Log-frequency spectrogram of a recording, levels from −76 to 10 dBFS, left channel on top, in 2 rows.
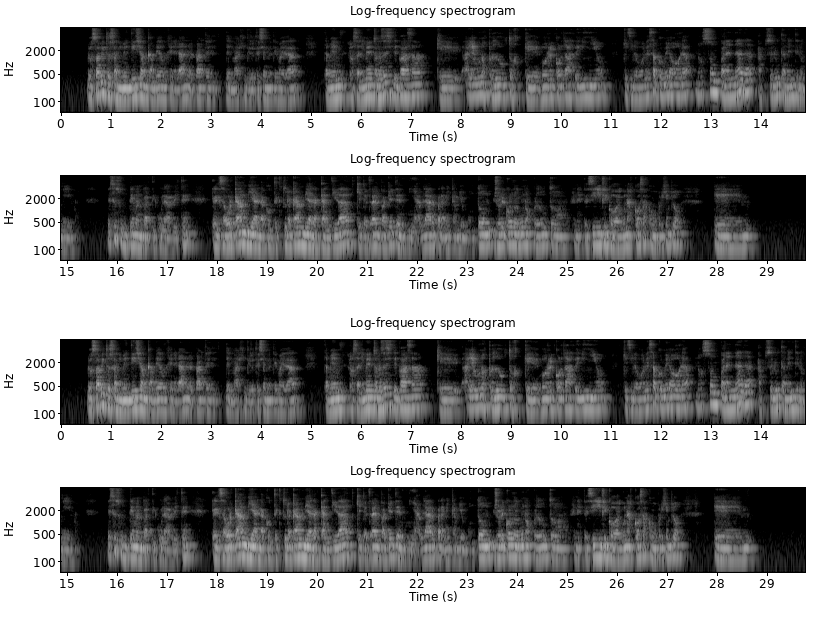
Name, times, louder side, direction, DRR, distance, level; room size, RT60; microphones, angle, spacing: voice 1, 0.5-7.3 7.5-10.9 11.2-15.2 15.8-27.6 27.9-28.6, right 1 dB, 15° right, 1.2 m, -29 dB
8.3 x 3.6 x 3.9 m
head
